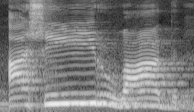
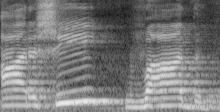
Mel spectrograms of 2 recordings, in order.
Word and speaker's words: आशीर्वाद: Rape संबंधित यहाँ पे जो गलती करते हैं रेप से संबंधित, जैसे यहाँ पर लिखा है आशीर्वाद और ये लिखा है आर्शीवाद।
